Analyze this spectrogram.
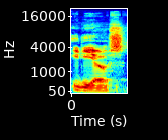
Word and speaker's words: Ideos: it's spelled i-d-e-o-s so it's not really clear whether it's idios or idios or idios but i'll go with edios for now it's a 110 or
